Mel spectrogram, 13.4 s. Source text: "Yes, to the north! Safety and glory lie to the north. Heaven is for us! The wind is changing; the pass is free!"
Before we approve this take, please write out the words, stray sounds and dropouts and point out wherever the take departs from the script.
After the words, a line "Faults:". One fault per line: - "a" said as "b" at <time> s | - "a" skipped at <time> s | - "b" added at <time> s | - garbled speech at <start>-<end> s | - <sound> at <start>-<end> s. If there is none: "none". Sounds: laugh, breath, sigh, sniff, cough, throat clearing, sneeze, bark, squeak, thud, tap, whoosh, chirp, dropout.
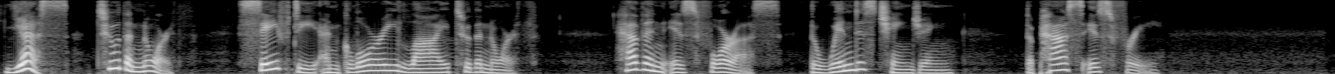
"Yes, to the north! Safety and glory lie to the north. Heaven is for us! The wind is changing; the pass is free!"
Faults:
none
